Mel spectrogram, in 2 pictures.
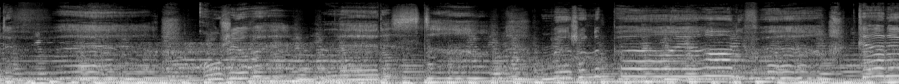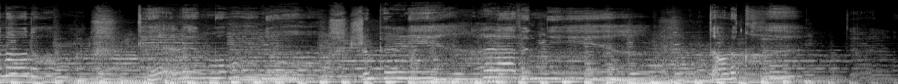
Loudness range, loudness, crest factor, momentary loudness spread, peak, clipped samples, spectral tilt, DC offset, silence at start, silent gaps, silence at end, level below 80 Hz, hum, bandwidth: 1 LU; -13 LUFS; 12 dB; 4 LU; 0 dBFS; under 0.1%; -6 dB/octave; under 0.1%; 0 s; none; 0 s; -18 dBFS; none; 17.5 kHz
